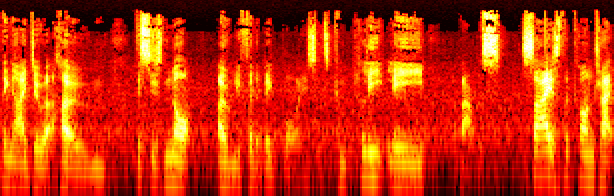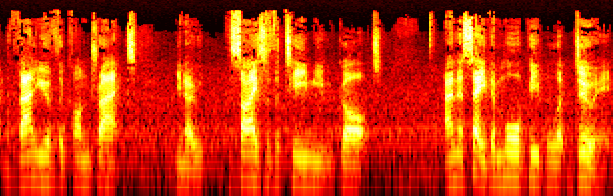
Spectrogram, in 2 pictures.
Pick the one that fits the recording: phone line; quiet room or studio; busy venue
busy venue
